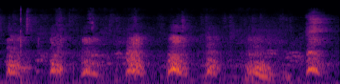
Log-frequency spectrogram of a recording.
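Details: Miniature Dachshund barking indoors, a run of eight short, mid-pitched barks spaced roughly every half second to second, with faint voices underneath.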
